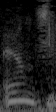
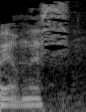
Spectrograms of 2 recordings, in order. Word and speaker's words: Ernst: Il y a un peintre qui s'appelle Ernst. Je sais pas. Comment ça s'écrit ton nom? E-R-N-S-T. Ah, Ernest. J'ai compris. Ernst. E-R-N-S-T, ça se prononce Ernst. Ouais. Pas Ernest.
